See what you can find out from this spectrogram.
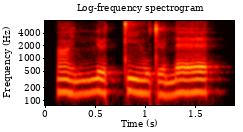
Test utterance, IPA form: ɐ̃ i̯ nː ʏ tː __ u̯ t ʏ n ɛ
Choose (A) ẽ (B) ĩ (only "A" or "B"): B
